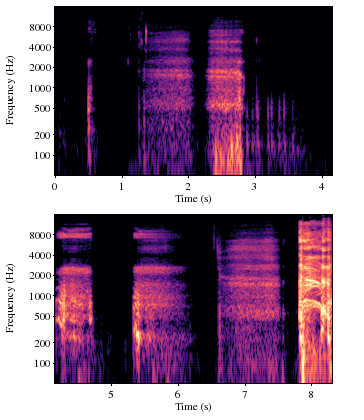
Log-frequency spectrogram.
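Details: A run of about six harsh, rattly, drawn-out coughs with short gaps, from a person lying on a bed with belly heaving; ongoing cough.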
